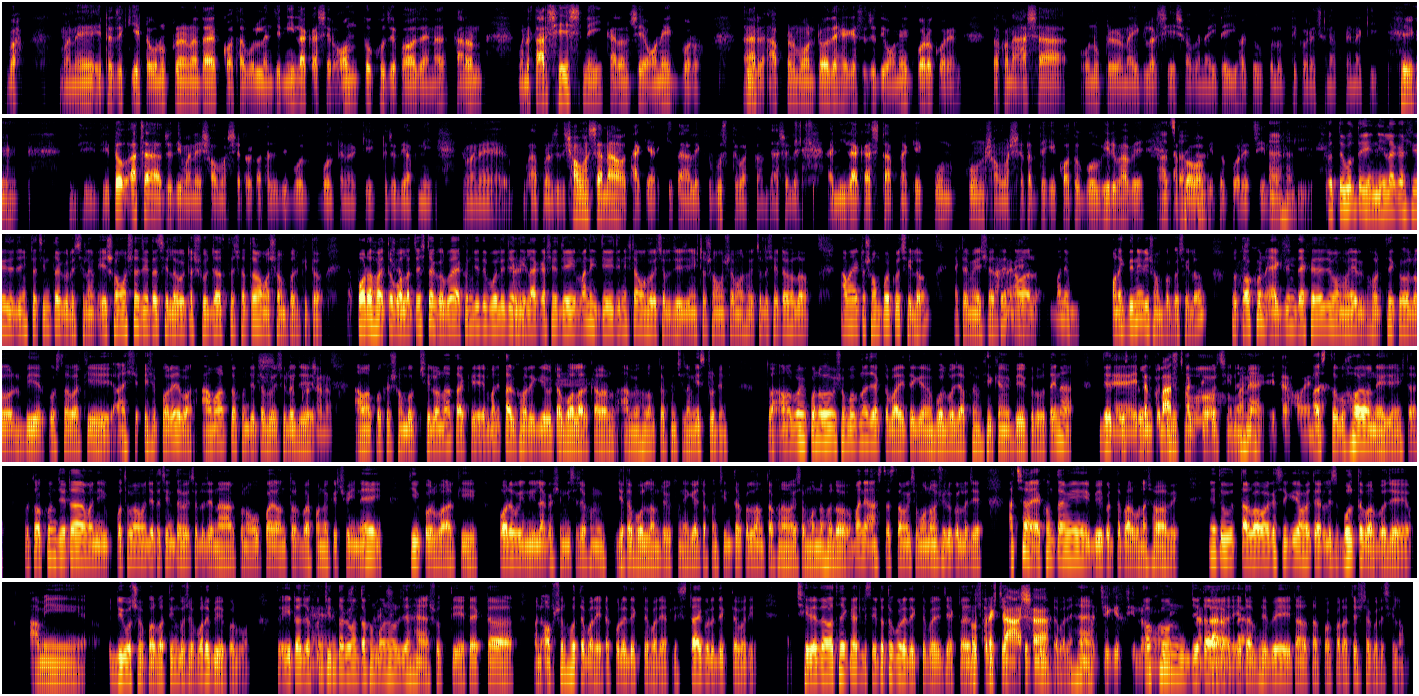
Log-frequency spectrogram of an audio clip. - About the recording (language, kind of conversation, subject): Bengali, podcast, নীল আকাশ বা সূর্যাস্ত দেখলে তোমার মনে কী গল্প ভেসে ওঠে?
- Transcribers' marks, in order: chuckle; other background noise; chuckle; chuckle; laughing while speaking: "মেয়েকে"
